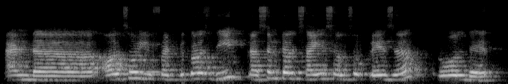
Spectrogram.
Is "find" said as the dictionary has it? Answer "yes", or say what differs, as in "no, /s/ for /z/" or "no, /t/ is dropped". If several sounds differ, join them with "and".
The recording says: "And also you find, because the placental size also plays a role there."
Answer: no, /n/ is dropped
